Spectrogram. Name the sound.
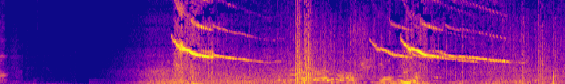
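fireworks going off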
